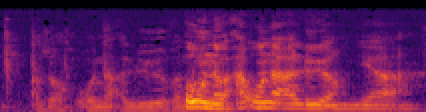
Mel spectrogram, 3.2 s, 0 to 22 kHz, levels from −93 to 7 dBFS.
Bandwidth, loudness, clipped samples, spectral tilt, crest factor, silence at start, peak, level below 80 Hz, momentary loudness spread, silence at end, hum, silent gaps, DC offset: 15.5 kHz; -23 LUFS; under 0.1%; -6 dB/octave; 20 dB; 0 s; -4 dBFS; -60 dBFS; 22 LU; 0.1 s; none; none; under 0.1%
